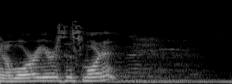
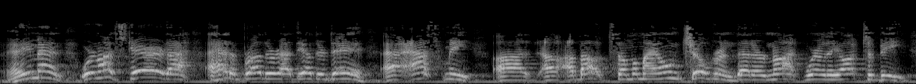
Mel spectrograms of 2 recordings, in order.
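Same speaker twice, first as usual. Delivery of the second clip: preaching; 6 semitones higher than usual. Acted. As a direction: preach it with rising fire. Rising preaching at full force.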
